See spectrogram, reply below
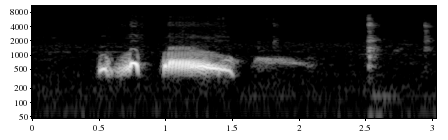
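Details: Spotted dove in contest cooing, Sấm Thổ voice: a two-part short note then a strong, long falling coo and a faint trailing note, followed by a small click.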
